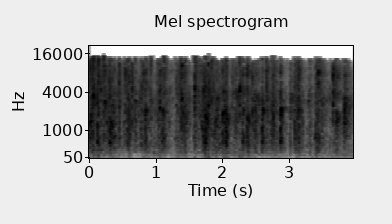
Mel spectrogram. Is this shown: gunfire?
no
